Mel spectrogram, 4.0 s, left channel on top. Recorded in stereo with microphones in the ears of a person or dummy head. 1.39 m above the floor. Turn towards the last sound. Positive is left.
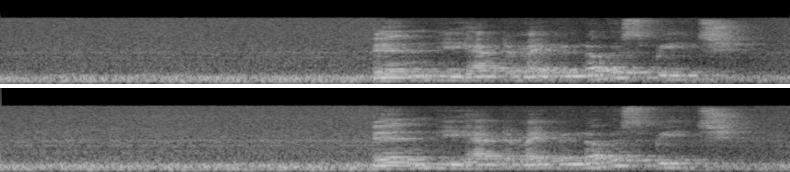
turn(degrees=-35)  # may be behind; listen again after turning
